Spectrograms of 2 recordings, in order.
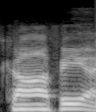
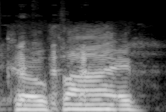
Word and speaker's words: Ko-fi: It's pronounced coffee. I know it looks like Ko-Five. It's pronounced coffee.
